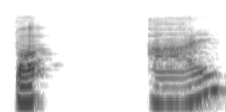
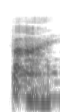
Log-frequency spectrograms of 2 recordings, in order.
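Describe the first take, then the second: First: "bu-, I" with a gap between the sounds; segmented sounds. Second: Said in the usual way. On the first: Shown as a demonstration. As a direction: break "bu-, I" into consonant, pause, vowel. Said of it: "into two different sounds". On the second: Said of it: "How about buy".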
